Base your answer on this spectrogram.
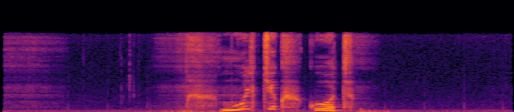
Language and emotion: Russian, neutral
